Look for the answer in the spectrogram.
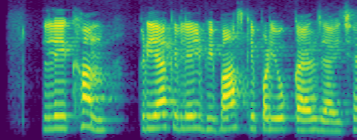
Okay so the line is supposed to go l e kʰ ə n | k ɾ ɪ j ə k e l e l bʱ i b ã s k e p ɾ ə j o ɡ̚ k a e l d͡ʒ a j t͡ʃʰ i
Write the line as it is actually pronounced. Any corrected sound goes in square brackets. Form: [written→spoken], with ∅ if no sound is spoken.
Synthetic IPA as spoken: l e kʰ ə n | k ɾ [ɪ→i] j [ə→a] k e l e l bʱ i b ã s k e p ɾ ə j o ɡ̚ k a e l d͡ʒ a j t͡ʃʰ [i→ɛ]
